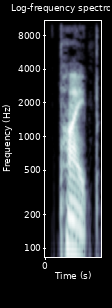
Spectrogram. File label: pipe; Saint Patrick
